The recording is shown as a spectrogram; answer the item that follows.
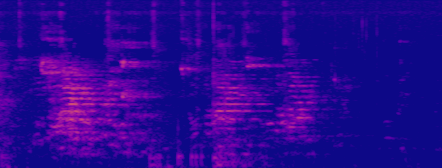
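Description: Faint voices calling out across a gymnasium, with a basketball bouncing on the hardwood floor, during the pause before a free throw; it falls quiet near the end.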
